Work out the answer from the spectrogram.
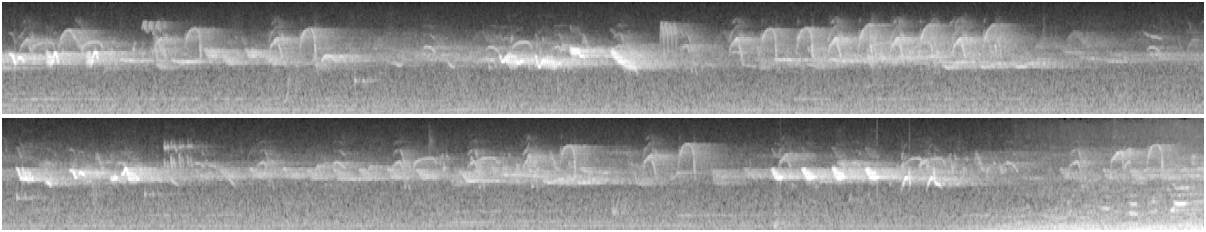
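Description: Birds chirping and singing in repeated bursts of quick, high notes, over a faint steady low hum; a low rumble builds near the end.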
